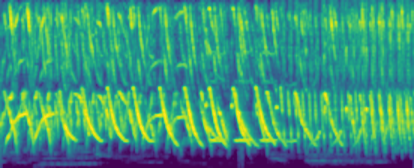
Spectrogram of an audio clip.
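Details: Canary singing as a lure for a canary that has stopped singing: fast rolling trill of high swooping notes, steady and unbroken, with faint lower chirps behind.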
